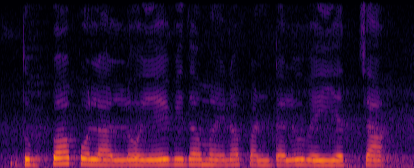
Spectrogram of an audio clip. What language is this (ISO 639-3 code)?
tel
